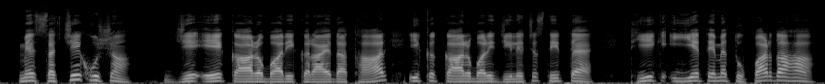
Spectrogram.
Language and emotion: Dogri, surprised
